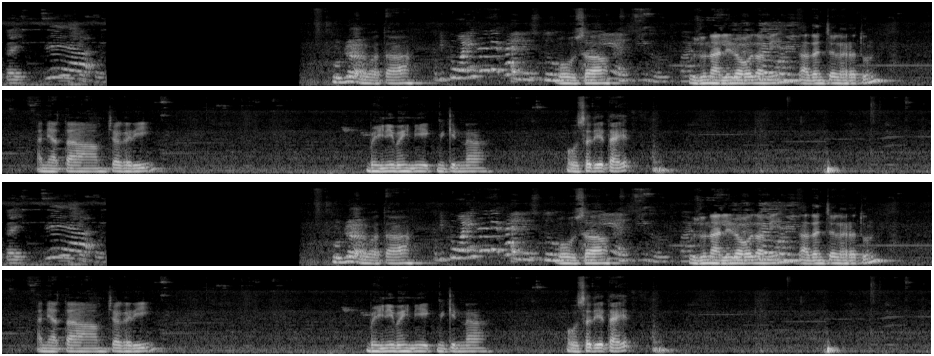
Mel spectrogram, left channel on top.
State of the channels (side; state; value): both; identical; correlation 1.00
